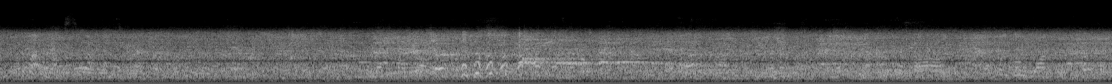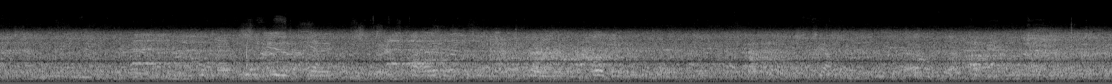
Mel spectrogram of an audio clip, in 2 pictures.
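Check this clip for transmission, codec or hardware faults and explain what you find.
There is one fault: mains hum, present from start to finish. A ground loop or nearby transformer is leaking the 50 Hz power supply into the signal path. It sounds like a steady low drone with some low harmonics, sitting roughly 25 dB below the audio.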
